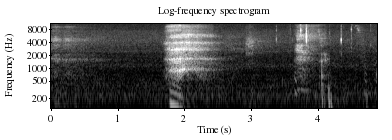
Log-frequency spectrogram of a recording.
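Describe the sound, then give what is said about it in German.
A person takes one deep, audible breath in as a calming exercise, a long, breathy rush lasting about a second. A softer, shorter breath sound follows later. “Bleib einfach mal stehen, sei mal ruhig und atme einfach mal ganz tief ein. Ihr dürft das mal zu Hause machen, einfach mal tief einatmen.”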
